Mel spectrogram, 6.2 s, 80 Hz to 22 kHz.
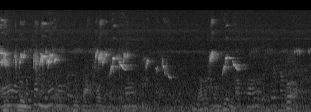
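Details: Red-whiskered bulbul used as a decoy in trapping, singing its fighting song in Vietnam, 12 November 2016; lively clear warbled phrases with bubbling downslurred notes in several bursts, quiet voices in the background.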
